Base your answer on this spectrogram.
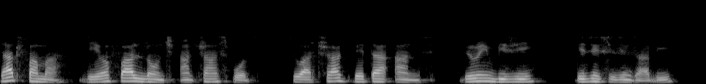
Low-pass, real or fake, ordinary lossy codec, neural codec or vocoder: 3.6 kHz; real; none; none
